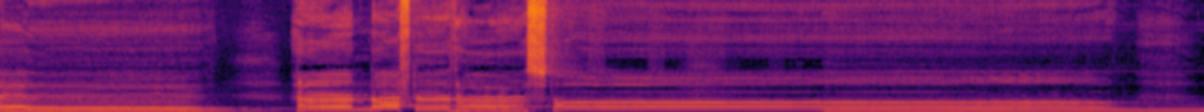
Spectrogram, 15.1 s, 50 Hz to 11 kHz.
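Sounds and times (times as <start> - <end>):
voices singing low chord: 0.0 - 5.8, 10.3 - 15.0
man singing a long note: 0.0 - 15.0.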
